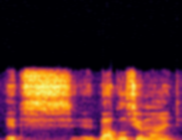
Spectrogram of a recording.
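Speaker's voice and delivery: usual speaking voice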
